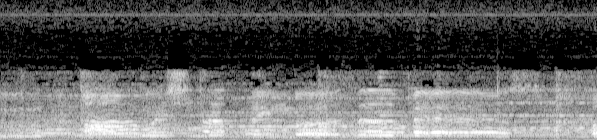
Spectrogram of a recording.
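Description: Live music: a singer's voice with strong vibrato, in short sung phrases over held instrumental chords.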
